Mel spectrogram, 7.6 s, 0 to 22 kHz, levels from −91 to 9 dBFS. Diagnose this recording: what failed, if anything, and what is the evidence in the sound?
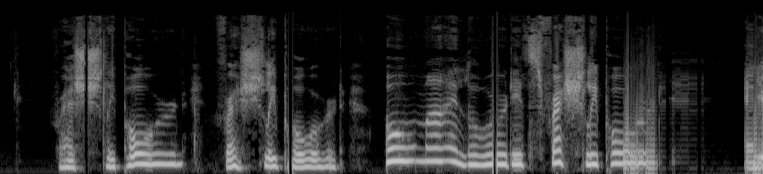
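Codec stage: a gap at a join of encoded pieces recurs every 2.0 s, at 0.84 s (just before "poured freshly"), 2.88 s (just after "poured freshly"), 4.93 s (just before "it's freshly") and 6.97 s. Each gap lasts 43 to 46 ms with smeared edges. Separately encoded segments were concatenated without trimming encoder delay and final-frame padding.

Driver or buffer stage: from 6.24 s to the end the speech becomes a rigid, metallic, robotic sound fixed at 134 Hz. That rate fits a block of roughly 7.5 ms being replayed over and over while most of the incoming audio is skipped. The likely cause is buffer underrun handled by repeating the last short buffer.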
